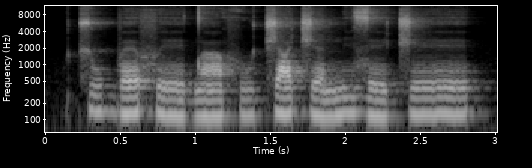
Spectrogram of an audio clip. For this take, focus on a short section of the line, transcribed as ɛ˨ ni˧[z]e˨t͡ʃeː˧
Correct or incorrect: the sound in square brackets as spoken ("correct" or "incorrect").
correct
